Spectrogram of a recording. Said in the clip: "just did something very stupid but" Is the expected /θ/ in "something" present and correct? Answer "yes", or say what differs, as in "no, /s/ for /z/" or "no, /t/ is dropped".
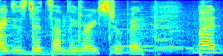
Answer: yes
